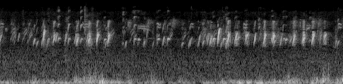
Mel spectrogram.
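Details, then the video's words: Clear betbeta song of a wild European goldfinch, recorded in nature to stimulate goldfinches to sing: a bright, rapid, tinkling twitter of high notes delivered without pause, with faint low background noise. "أقوى بتبتةحسون لن يسكت"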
